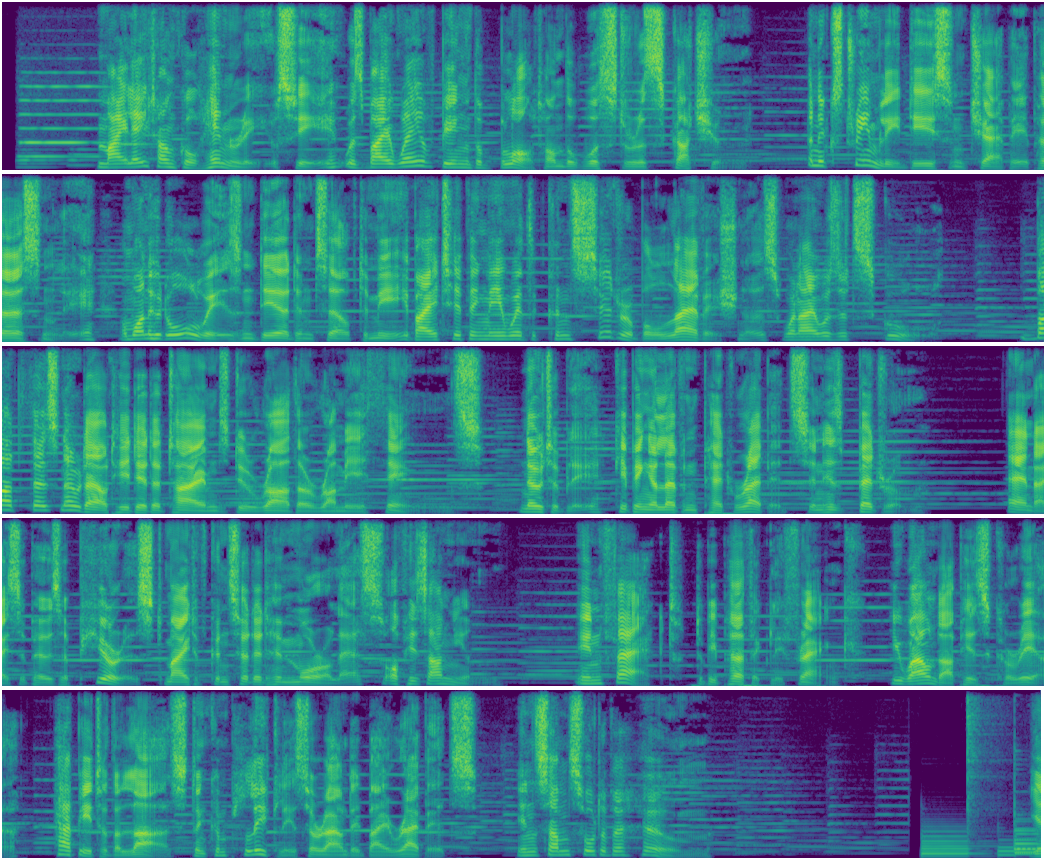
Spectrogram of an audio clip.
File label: english british animation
